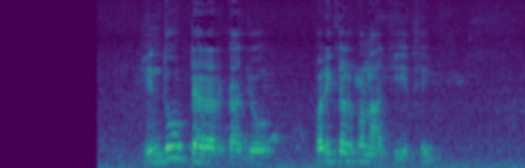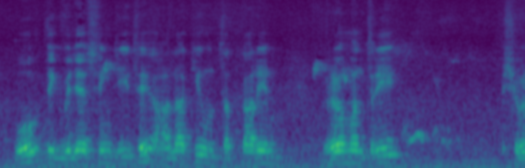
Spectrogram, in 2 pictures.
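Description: An elderly man speaks calmly and steadily up close.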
